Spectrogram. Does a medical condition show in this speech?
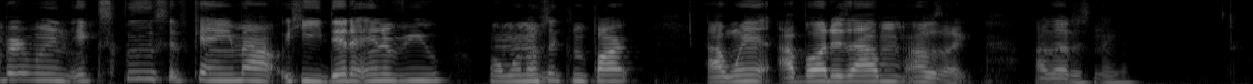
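Yes: cerebral palsy; wheelchair user.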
